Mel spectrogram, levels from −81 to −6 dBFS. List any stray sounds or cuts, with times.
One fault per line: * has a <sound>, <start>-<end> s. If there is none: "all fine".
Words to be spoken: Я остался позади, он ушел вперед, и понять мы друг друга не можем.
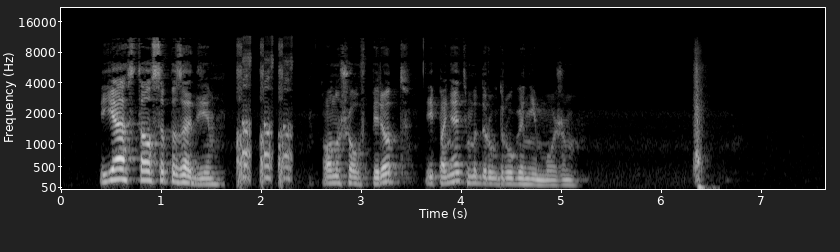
* has a laugh, 1.8-2.3 s
* has a whoosh, 6.3-6.6 s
